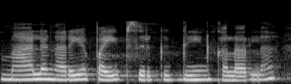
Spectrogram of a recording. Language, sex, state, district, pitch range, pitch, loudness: Tamil, female, Tamil Nadu, Nilgiris, 210-230 Hz, 220 Hz, -14 LUFS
